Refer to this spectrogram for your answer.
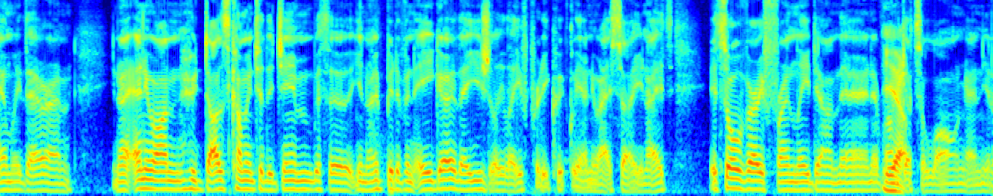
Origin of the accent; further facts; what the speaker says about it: Gold Coast, Queensland, Australia; also born or lived in Brisbane; Or no, I grew up on the Gold Coast.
